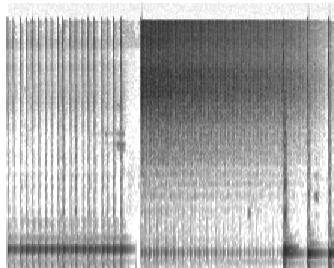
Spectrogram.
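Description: Percussion music: a fast roll of pitched drum strokes for under two seconds, then a hissing rattle roll over quieter drum pulses, ending with a couple of loud single drum strikes.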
